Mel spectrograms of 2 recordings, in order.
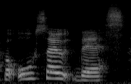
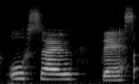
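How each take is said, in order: First: Said in the usual way. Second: Also this said louder and slower, leaning on also; emphatic repeat. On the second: Real, not acted. Reviewer insisting to viewers on another favourite, emphatic. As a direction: repeat also this, hitting also harder.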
